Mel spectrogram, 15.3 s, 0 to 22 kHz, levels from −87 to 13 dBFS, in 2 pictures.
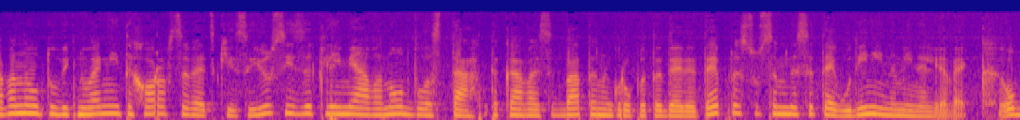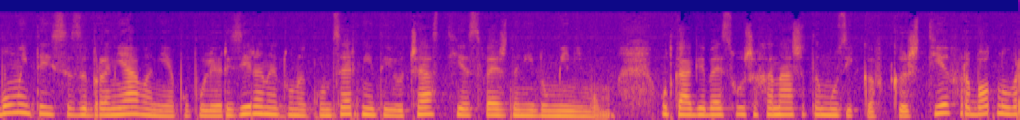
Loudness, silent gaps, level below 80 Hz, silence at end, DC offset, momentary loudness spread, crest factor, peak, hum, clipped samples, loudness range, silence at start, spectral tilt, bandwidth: -14 LUFS; none; -40 dBFS; 0 s; 0.2%; 6 LU; 12 dB; 0 dBFS; none; under 0.1%; 1 LU; 0 s; -6.5 dB/octave; 14 kHz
